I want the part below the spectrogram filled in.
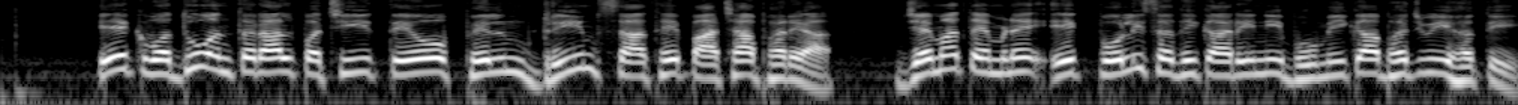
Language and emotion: Gujarati, neutral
